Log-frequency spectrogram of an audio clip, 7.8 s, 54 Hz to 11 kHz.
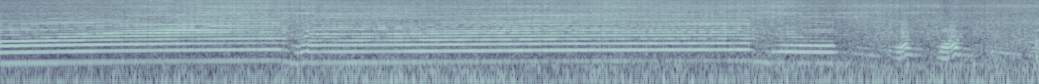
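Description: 100cc 2Fast two-stroke engine of 35 hp, loud and close, holding a high buzzing whine with strong harmonics, briefly dipping and recovering, then surging and wavering through rapid revs at the end.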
